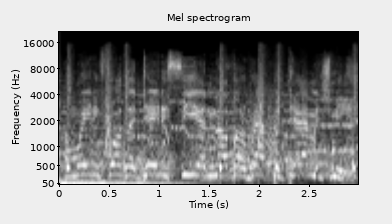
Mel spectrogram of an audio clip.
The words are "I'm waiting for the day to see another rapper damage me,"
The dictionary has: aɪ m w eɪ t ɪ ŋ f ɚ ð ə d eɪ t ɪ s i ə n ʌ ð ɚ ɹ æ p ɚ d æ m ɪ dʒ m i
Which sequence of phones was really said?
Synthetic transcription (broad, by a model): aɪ m w eɪ t ɪ ŋ f ɚ ð ə d eɪ t ɪ s i ə n ʌ ð ɚ ɹ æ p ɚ d æ m ɪ dʒ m i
